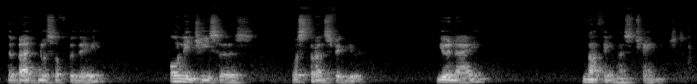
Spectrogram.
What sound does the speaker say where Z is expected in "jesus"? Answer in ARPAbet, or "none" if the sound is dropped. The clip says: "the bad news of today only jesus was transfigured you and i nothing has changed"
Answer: S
